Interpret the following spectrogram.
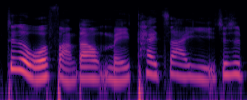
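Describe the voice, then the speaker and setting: Low-pitched woman with a Chaoshan Teochew accent. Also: a little mellow, clear, resonant tone, no echo, studio quality. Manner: unhurried, artless, unexcitable intonation. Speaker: podcast co-host. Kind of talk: casual chat.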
